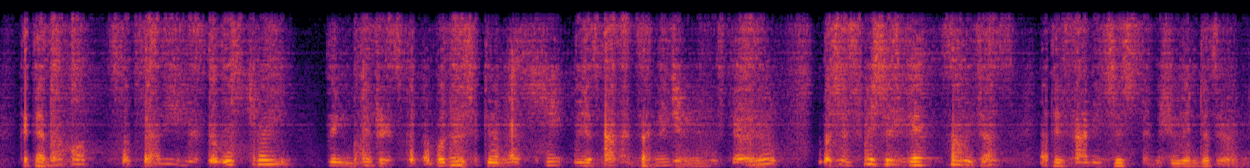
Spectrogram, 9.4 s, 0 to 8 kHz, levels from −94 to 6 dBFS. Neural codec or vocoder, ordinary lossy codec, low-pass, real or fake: codec, 44.1 kHz, 0.9 kbps, DAC; none; 7.2 kHz; fake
